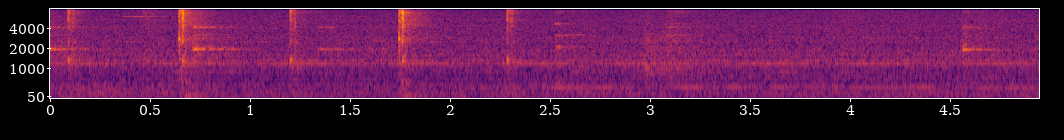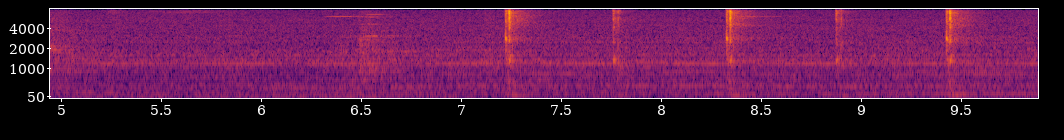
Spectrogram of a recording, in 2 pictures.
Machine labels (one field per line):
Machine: valve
